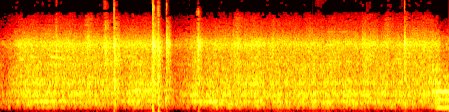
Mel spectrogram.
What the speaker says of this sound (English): I'm using my Cuttlebug right here. Is my die cutting machine.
